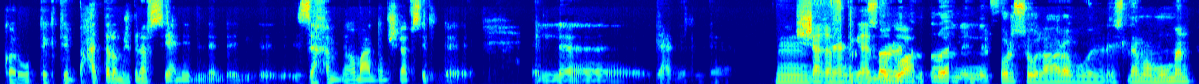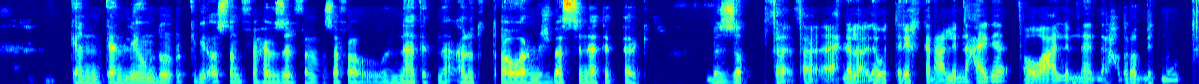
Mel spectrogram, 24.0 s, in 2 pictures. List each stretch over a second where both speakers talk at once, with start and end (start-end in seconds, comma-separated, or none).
8.0-9.2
